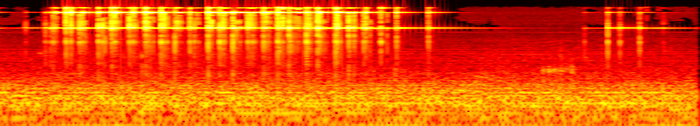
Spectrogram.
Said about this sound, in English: Each time you hear the bell,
